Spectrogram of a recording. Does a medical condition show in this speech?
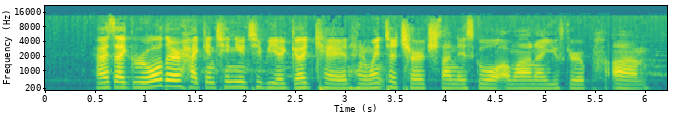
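Yes: cleft lip and palate.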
